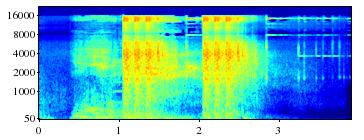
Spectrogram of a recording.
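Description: Gunshots boom loudly, one after another, and echo away.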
